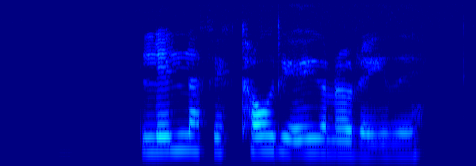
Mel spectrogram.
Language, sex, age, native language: Icelandic, female, 12, Icelandic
